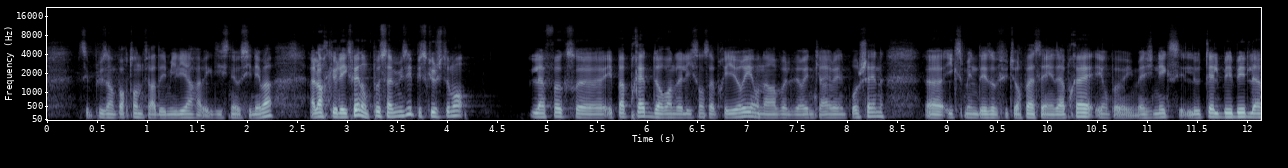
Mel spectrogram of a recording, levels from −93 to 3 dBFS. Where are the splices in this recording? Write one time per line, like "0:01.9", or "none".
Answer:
none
